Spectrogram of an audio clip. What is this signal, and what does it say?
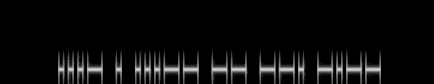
Morse code, heard as a keyed tone, about 25 wpm, 700 Hz. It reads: VE3MGY
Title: Call Signs Repeated 3x - 25wpm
